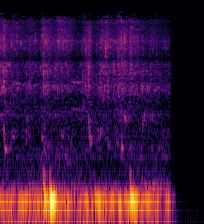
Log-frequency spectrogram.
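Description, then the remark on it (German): A nature-sound track of coast and gulls played back from a remote data stream: coastal surf washes steadily at moderate volume with a low rumbling undertone, a few brief seagull cries breaking through, before the sound stops abruptly. “Küste und Möwen aus Küste und Möwen.”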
